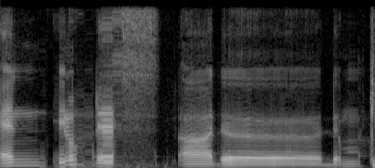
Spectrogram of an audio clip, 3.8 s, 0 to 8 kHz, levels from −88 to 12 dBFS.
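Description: From 0.40 to 1.23 s, audio likely arrived too seldom, so roughly 11 ms chunks were repeated over most of the stretch, giving robotic sound from repeated short buffers: a rigid 93.8 Hz buzz. From 2.14 to 3.59 s, repeated packet loss (robotic sound) leaves about ten holes, the longest 77 ms, patched by stretching the previous sound, so the audio turns choppy with pieces missing.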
